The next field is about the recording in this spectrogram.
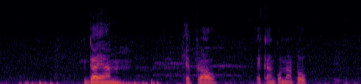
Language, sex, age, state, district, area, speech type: Santali, male, 18-30, West Bengal, Bankura, rural, spontaneous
